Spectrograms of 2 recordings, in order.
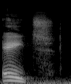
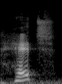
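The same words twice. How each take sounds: First: The letter is said the standard way. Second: The letter is said the southern Indian way. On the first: The speaker calls it right. "it's H" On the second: The speaker calls it wrong. "in southern part of India, everybody pronounces this letter as H. It's not H"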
